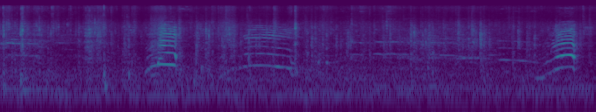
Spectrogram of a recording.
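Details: Purebred Anglo-Nubian buckling bleating while being bathed: several wavering, nasal bleats, each rising then falling, one near two seconds, a longer one near three seconds and a loud one at the end, over a steady background hiss.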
